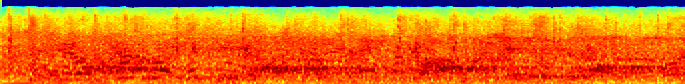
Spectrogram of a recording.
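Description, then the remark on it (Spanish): A large crowd of hundreds of people shouts and roars continuously outside a parliament, a dense, loud wall of overlapping voices with no pauses, rising and swelling slightly throughout. “estamos saliendo, no sabes la que hay montada aquí fuera. Claro, es que, es que era impresionante, imaginábamos que debía haber bastante expectación, pero claro, cientos de personas, cuerpos de seguridad, veo periodistas”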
